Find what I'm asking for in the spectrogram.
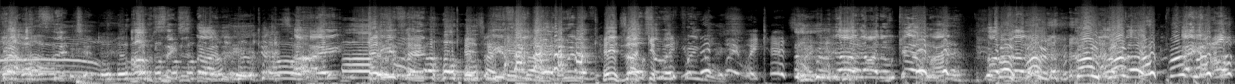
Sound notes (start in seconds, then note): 2.3 all laughing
